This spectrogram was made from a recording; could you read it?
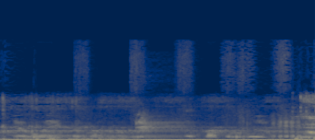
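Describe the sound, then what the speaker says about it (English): Sheep bleat in the Minecraft video game, several short wavering cries over a constant loud low hum and steady background noise. "Kill the fucking sheep!"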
